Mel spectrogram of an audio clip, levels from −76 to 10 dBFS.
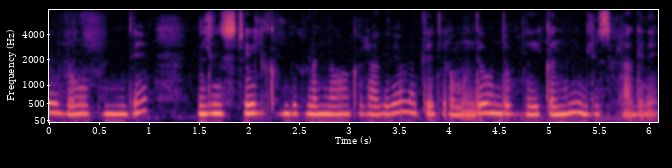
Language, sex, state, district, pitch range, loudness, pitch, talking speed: Kannada, female, Karnataka, Chamarajanagar, 220-240 Hz, -17 LUFS, 230 Hz, 90 wpm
